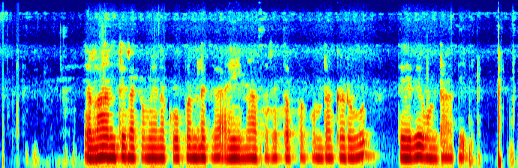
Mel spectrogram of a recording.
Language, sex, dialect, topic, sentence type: Telugu, male, Southern, banking, statement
